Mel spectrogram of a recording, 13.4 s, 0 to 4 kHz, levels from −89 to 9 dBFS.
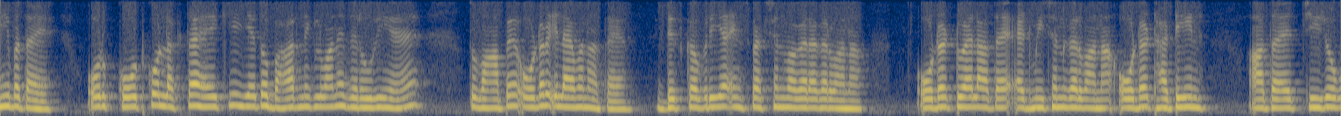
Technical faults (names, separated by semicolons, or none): none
